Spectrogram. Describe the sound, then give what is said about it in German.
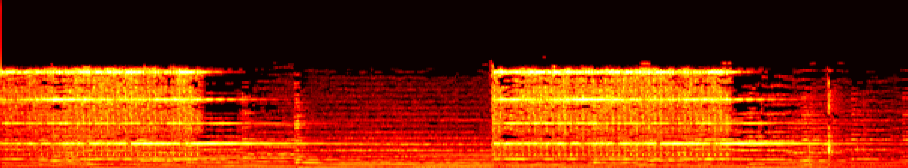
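A telephone rings loudly and continuously in a bright, electronic melodic tone, shifting pitch every couple of seconds for several phrases, with no voices. “Aber die Romanze will nicht so richtig ans Laufen kommen, obwohl die Italiener sich doch so anstrengen und alle Register ziehen und die Telefone zwischen beiden Ländern heiß laufen.”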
